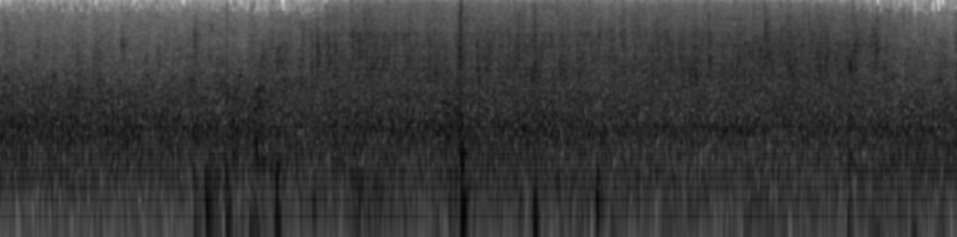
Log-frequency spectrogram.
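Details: Steady rain-like hiss with occasional sharp drip or tap sounds continues throughout.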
